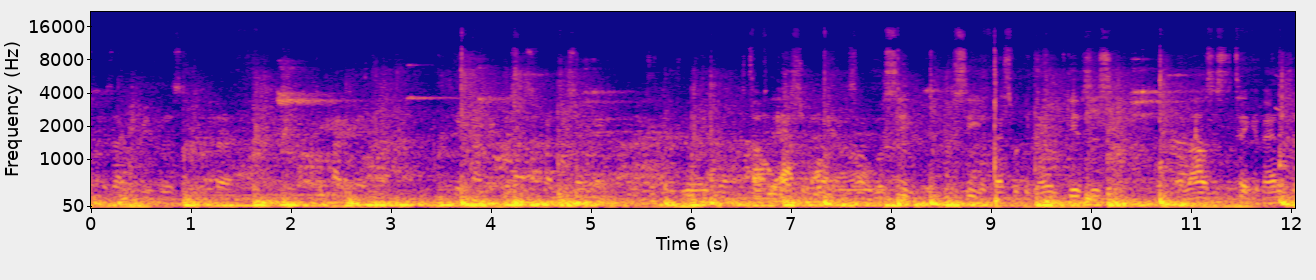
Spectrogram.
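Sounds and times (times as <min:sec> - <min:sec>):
basketballs bouncing: 0:00.0 - 0:12.0
man speaking: 0:06.5 - 0:10.2, 0:10.8 - 0:12.0.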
